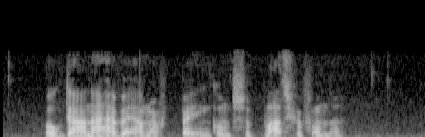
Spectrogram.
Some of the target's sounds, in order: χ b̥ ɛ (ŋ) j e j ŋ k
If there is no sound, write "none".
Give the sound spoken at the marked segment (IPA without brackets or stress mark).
none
